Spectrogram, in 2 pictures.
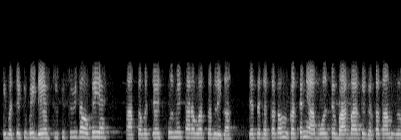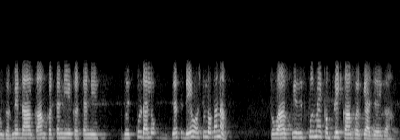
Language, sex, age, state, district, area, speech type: Hindi, female, 60+, Rajasthan, Jodhpur, urban, conversation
